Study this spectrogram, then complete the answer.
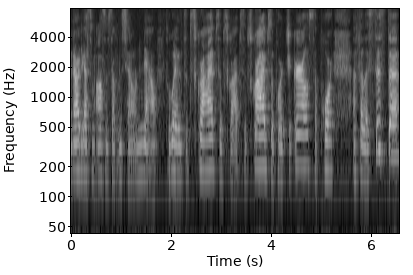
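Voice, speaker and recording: A woman's bright, sharp, animated tone at a fairly low pitch. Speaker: beauty vlogger. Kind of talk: product review vlog.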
